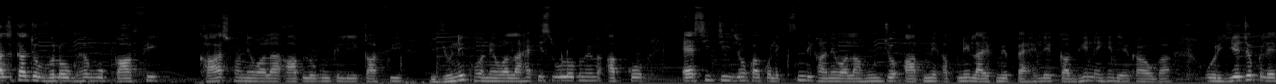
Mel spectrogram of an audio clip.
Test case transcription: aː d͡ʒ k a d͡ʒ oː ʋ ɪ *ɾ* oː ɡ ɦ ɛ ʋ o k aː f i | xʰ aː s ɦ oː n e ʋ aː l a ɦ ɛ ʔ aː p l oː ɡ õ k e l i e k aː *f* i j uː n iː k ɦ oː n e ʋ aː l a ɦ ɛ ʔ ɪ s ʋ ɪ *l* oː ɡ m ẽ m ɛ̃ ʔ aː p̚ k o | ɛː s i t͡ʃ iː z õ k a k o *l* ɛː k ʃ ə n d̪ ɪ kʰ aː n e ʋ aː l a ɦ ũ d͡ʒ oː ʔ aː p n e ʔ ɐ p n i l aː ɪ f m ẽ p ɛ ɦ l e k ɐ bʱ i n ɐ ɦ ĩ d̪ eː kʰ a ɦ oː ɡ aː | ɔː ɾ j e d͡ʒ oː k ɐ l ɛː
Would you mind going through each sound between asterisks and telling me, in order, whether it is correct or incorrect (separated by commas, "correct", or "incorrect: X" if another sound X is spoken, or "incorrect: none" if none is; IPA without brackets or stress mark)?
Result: incorrect: l, correct, correct, correct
